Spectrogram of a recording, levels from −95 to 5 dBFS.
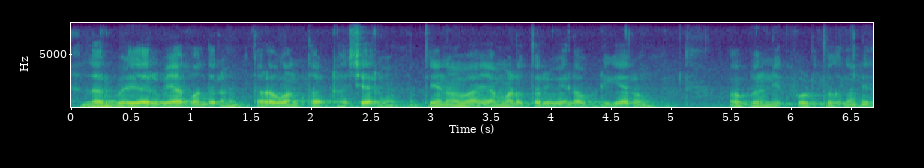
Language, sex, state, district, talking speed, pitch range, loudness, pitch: Kannada, male, Karnataka, Bijapur, 145 wpm, 110-115 Hz, -18 LUFS, 115 Hz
